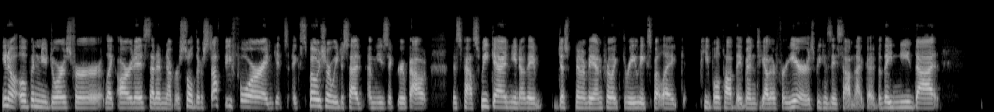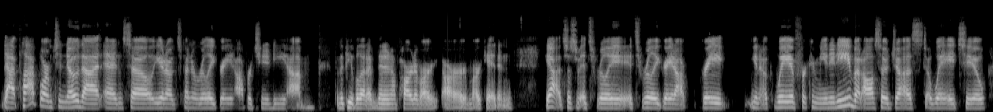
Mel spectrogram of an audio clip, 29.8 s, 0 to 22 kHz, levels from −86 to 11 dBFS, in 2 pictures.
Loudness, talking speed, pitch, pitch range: -19 LUFS, 215 wpm, 175 Hz, 165-190 Hz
